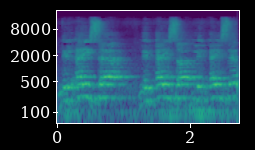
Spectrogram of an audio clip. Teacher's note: وقفت أو وصلت لك أن تميل فتحة السين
